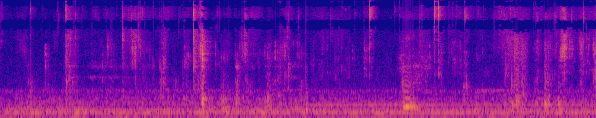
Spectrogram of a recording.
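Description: Mouth sounds of biting into and chewing fried hot-Cheeto-crusted king crab legs: scattered short, sharp crunches and clicks over a steady low hum.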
